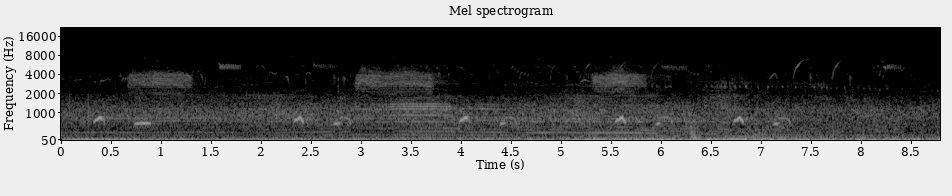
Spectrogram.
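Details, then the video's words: Territorial common cuckoo, wild, on the broad plains below Mount Fuji in late May: repeated falling two-note cu-coo calls roughly every one and a half seconds, with bursts of buzzy trilling and scattered small bird notes. "カッコウ 鳴き声 縄張り争いに忙しい"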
